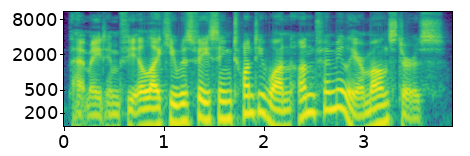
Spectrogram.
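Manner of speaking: ordinary delivery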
